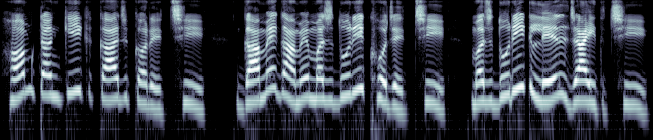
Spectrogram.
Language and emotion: Maithili, neutral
